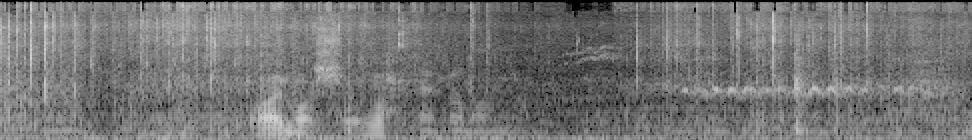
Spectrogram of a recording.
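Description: Pigeons released from an opened loft at a racing pigeon event coo softly and repeatedly close by, with short bursts of flapping wings, while someone speaks over them now and then.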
